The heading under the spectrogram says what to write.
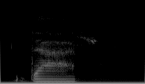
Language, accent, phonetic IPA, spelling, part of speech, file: Persian, Iran, [d̪æɹ], در, preposition / noun, Fa-در.ogg
- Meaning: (preposition) 1. at, in, inside, within 2. in, on; used of time units 3. by, per; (noun) 1. door 2. lid 3. court 4. topic, subject 5. chapter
